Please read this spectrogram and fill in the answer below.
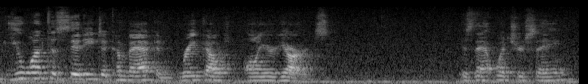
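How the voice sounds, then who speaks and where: A woman at medium pitch and a moderate pace, with ordinary pitch variation, long, frequent pauses, audible room echo and noticeable background noise. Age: 80s+. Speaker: city council member. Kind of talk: public meeting debate.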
